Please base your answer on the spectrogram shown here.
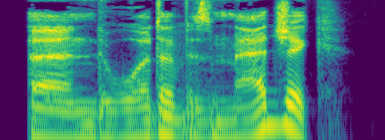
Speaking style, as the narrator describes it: rumbled the Cimmerian

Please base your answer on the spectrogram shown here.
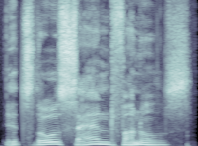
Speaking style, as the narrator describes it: exclaimed the Swede

